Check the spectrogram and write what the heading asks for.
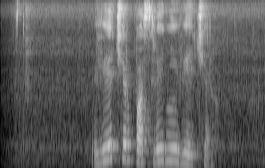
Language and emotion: Russian, neutral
